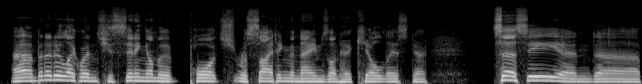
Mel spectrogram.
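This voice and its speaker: A man's voice: a little high, moderate pace, dark tone, clean tone, no echo, clean studio sound. A man co-hosting a podcast in a casual, sweary chat, full of joking asides and mock quotes. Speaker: podcast co-host. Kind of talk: casual chat recapping a TV show.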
